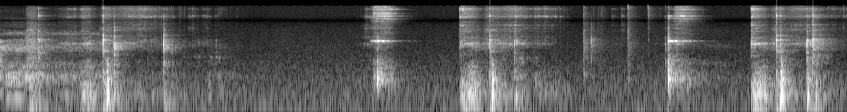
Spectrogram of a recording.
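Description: Metal spoon scooping dried juniper berries from a glass jar and tipping them into a small glass jar: a string of separate clinks and scrapes of spoon on glass, a few with a short glassy ring, with the dry berries rattling into the jar.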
